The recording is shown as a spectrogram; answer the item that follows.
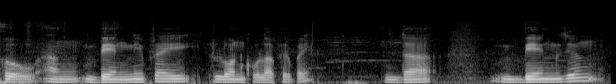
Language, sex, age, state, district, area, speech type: Bodo, male, 45-60, Assam, Baksa, urban, spontaneous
